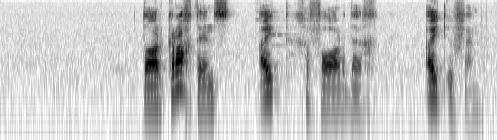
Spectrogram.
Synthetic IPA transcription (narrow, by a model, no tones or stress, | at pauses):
d̥ɑːrkrɐχtəns | œɥtχəfɑːrdəχ | ʔœɥtʰufən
